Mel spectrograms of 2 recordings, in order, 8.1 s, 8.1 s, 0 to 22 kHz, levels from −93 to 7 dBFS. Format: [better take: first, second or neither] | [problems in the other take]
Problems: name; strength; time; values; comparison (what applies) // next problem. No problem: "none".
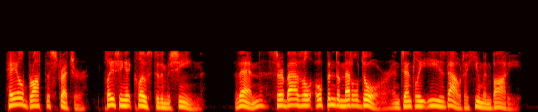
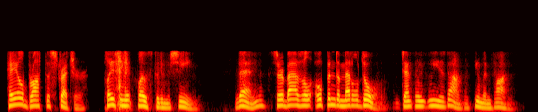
first | noise reduction (neural mask model DeepFilterNet 3)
